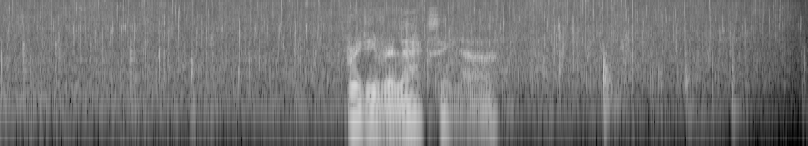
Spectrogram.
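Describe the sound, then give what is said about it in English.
A steady, dense crackle and sizzle of chicken deep frying in hot oil runs throughout, even, with a man briefly speaking over it partway through; from a KFC advertisement. “Enjoy the gentle sound of deep frying chicken.”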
